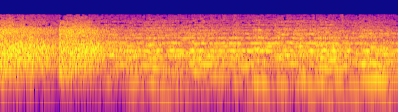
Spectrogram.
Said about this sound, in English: Across the street, Sheriff Fraser and Tonto entered the office from the cell room as the sound of gunfire was heard outside. Hey, Tonto, those were shots.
